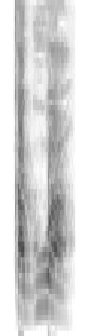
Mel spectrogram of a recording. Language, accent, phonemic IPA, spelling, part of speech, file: Swahili, Kenya, /kɑˈɠu.ɑ/, kagua, verb, Sw-ke-kagua.flac
- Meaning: to check, audit, examine, inspect, probe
